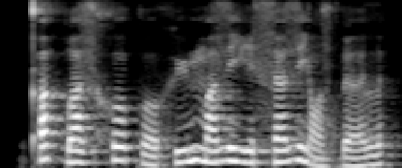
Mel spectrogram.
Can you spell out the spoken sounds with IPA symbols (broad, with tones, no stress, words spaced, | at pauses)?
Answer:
kʼʌ˥ɡ͡bʌ˧z xo˧ko˩ xy˧˥mʌ˧˥zji˧ sə˧˥zjɔ˩z ɗə˩˧l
